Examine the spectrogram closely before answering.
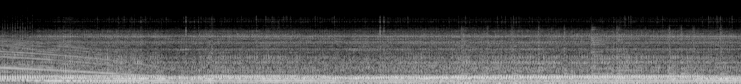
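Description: Yamaha XT250's single-cylinder four-stroke engine under way, its revs falling for about the first second and a half, then running at a steady pitch.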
